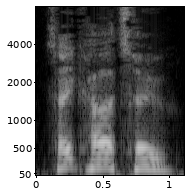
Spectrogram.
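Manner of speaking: usual speaking voice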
